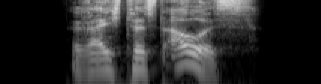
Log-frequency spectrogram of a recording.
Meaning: inflection of ausreichen: 1. second-person singular preterite 2. second-person singular subjunctive II
- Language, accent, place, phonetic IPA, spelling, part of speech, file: German, Germany, Berlin, [ˌʁaɪ̯çtəst ˈaʊ̯s], reichtest aus, verb, De-reichtest aus.ogg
